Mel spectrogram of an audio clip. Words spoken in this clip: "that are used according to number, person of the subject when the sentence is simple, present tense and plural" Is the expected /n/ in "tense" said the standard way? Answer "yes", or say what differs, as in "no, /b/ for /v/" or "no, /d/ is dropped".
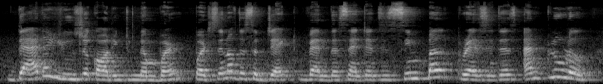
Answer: no, /n/ is dropped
